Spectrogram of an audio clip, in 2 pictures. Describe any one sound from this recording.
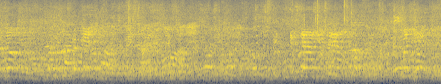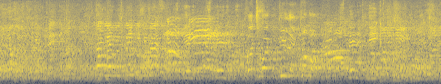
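Wrestlers' shoes squeak on a mat.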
